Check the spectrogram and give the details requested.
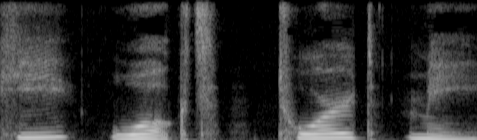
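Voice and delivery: slow, careful reading, word by word.

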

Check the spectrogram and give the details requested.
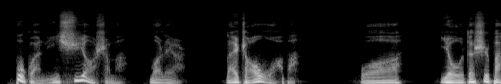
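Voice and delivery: ordinary delivery, nothing marked

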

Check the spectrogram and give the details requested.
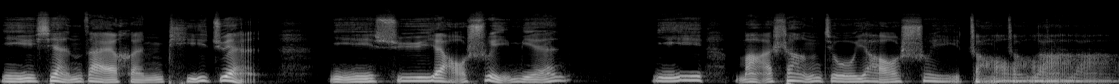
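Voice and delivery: eerie, ghostly voice, spaced one syllable at a time. Reading a story, an old woman speaks beside a swinging metal ball, ghostly, word by word. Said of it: "用鬼魅般的声音，一字一顿的说道".

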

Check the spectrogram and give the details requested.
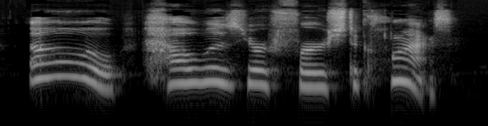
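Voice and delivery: put-on high, slow, drawn-out, condescending voice. Retelling a teacher's question after the first class: imitating a condescending tone. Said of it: "talk to me like I'm R-worded".

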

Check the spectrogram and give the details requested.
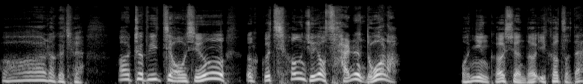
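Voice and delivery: horrified, appalled tone. Retelling a witness reporter's words about the execution: imitating a horrified recollection. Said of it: "他惊恐的回忆".

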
